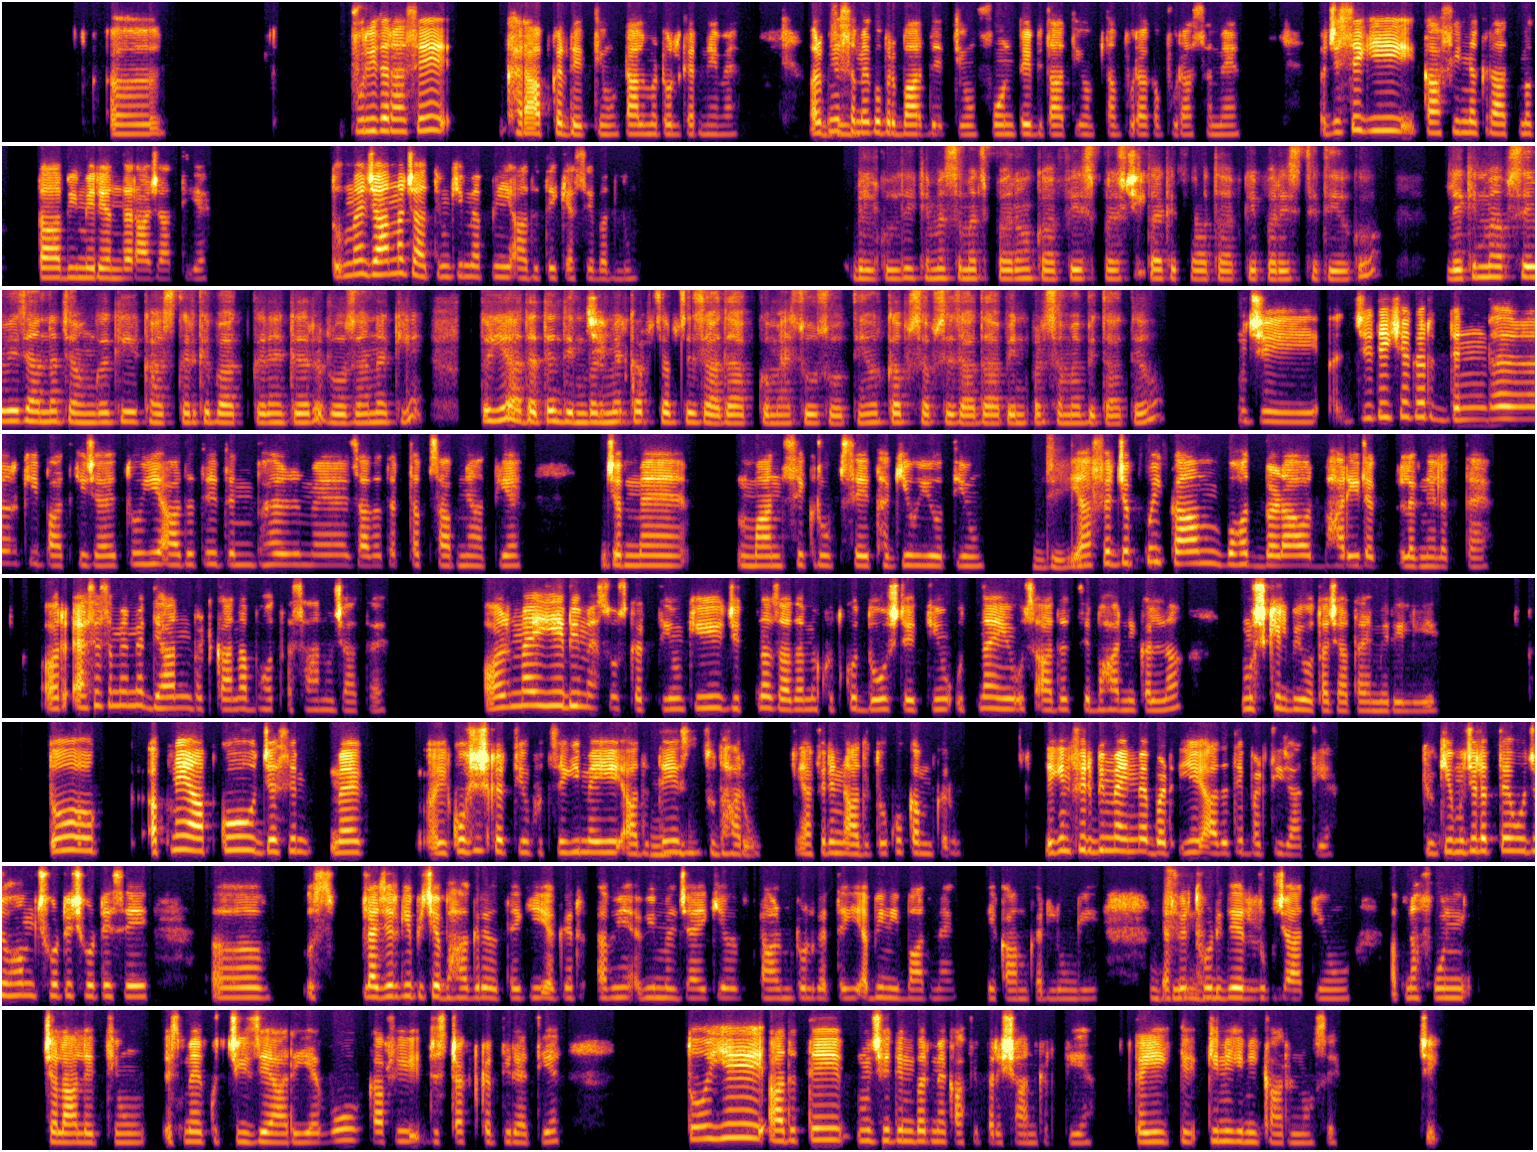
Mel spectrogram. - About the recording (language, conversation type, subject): Hindi, advice, मैं नकारात्मक आदतों को बेहतर विकल्पों से कैसे बदल सकता/सकती हूँ?
- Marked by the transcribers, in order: tapping; in English: "प्लेज़र"; in English: "डिस्ट्रैक्ट"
